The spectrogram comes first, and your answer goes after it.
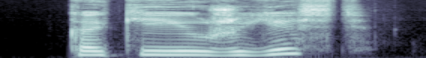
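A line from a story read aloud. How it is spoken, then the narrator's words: Calm answer. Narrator (Russian): ответила я спокойно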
